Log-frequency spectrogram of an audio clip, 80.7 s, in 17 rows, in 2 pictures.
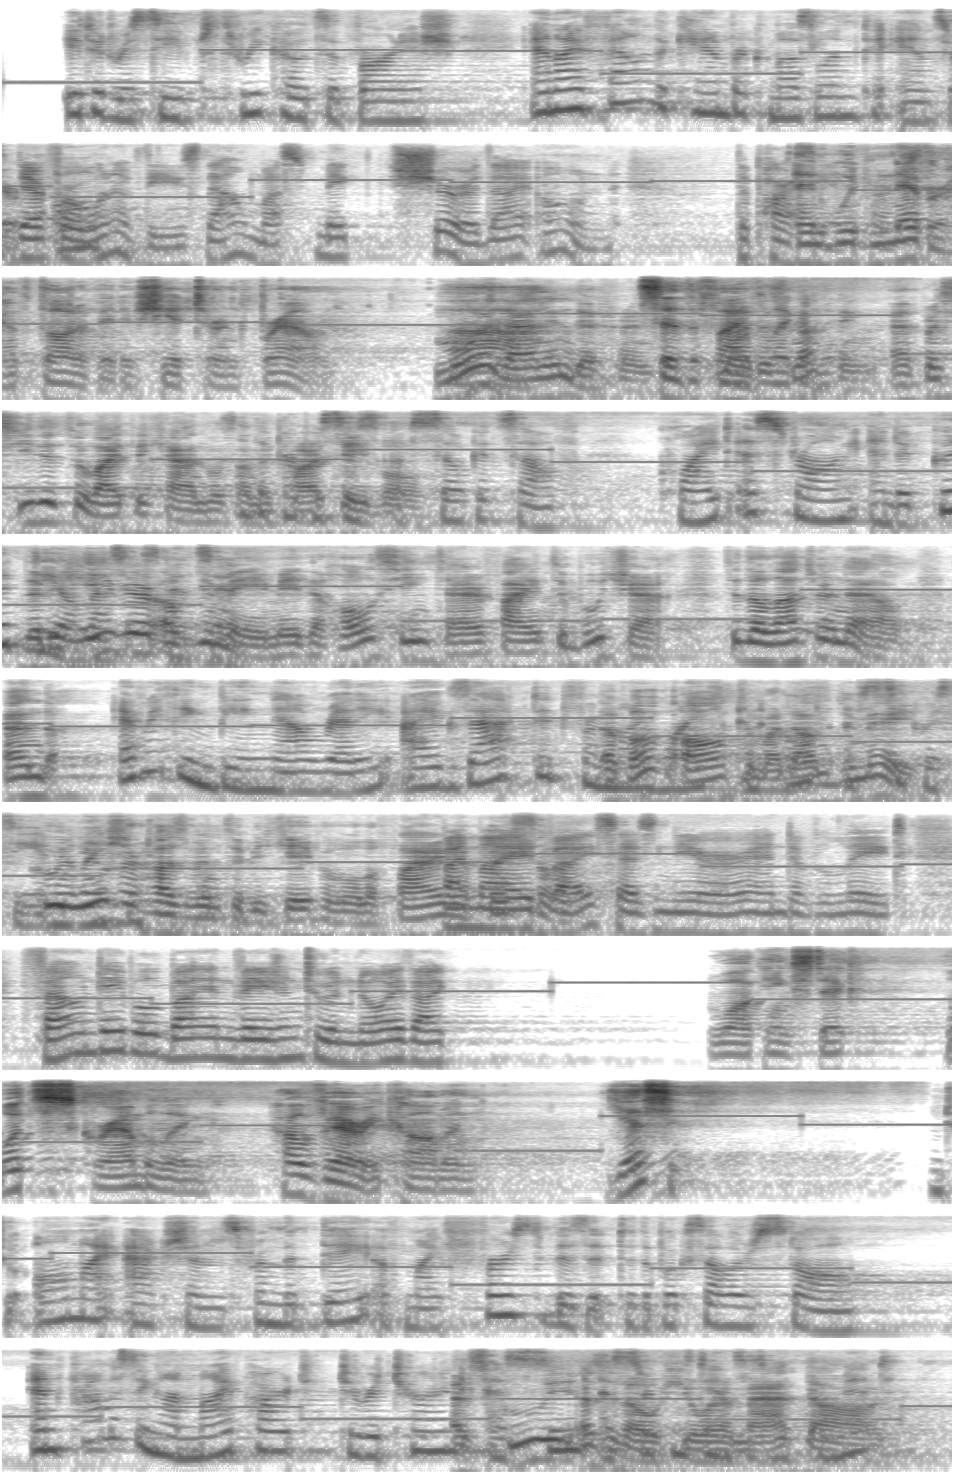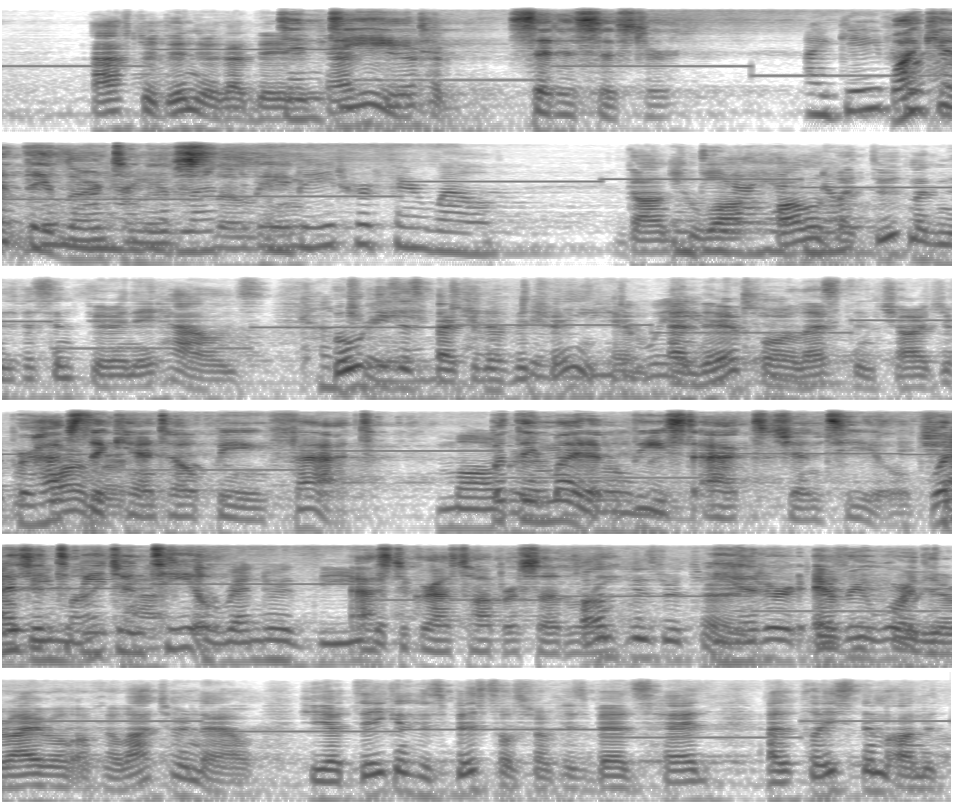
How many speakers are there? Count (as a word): four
